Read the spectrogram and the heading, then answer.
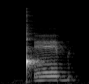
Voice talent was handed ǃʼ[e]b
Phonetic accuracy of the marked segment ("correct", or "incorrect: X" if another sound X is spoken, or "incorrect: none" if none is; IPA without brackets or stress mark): correct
